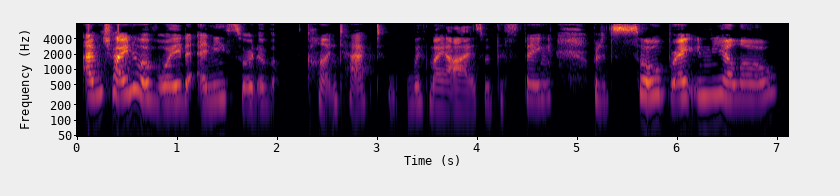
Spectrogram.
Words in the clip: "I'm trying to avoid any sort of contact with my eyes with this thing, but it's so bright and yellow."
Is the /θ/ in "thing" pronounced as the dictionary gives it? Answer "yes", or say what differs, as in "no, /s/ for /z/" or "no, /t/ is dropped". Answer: yes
